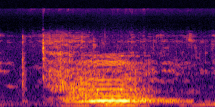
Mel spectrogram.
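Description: A single moo from a cow: one long call of about a second and a half that rises and then falls in pitch.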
